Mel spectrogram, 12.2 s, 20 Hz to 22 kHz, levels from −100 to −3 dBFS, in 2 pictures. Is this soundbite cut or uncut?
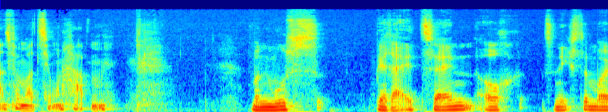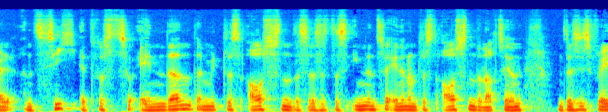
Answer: uncut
